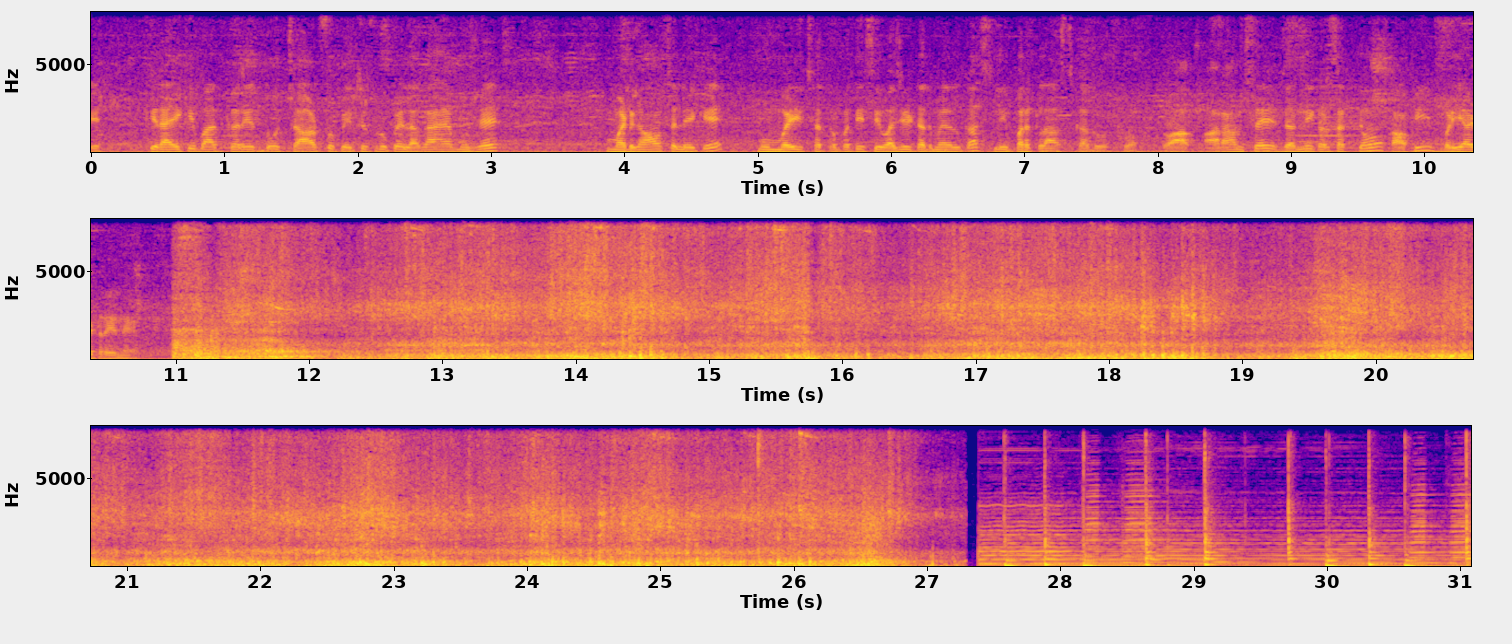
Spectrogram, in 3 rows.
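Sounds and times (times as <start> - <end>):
wheels rumbling on rails: 9.6 - 27.4.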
